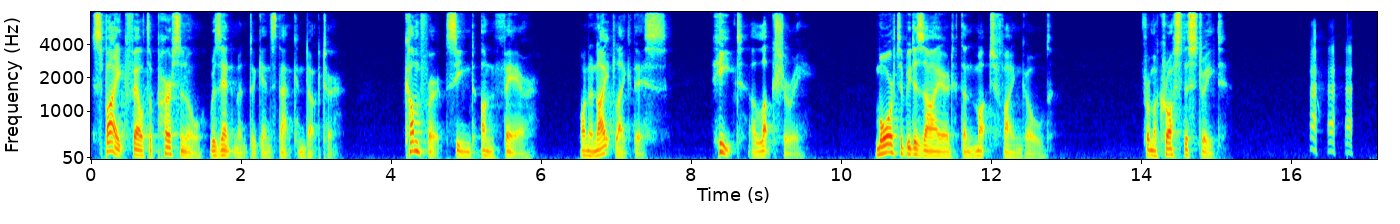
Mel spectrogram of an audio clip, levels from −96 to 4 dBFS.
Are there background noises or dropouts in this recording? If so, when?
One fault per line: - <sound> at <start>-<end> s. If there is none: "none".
- laugh at 16.2-16.8 s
